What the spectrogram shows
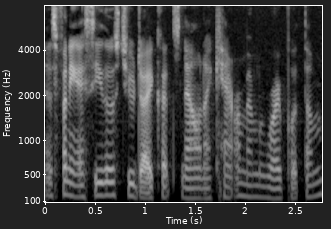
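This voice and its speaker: A woman speaks with vocal fry. Her intonation stays fairly even. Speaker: planner youtuber. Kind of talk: voiceover tutorial. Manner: calm.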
